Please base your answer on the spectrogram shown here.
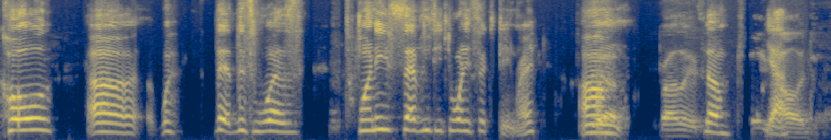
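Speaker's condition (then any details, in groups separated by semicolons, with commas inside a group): Cerebral palsy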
